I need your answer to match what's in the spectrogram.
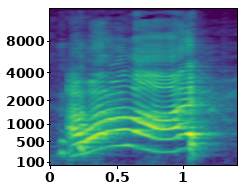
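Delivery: put-on very high, loud old-school beat-cop shout. Retelling the commissioner's order in a film scene: imitating a sixties beat cop. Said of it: "a sixties beat cop".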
